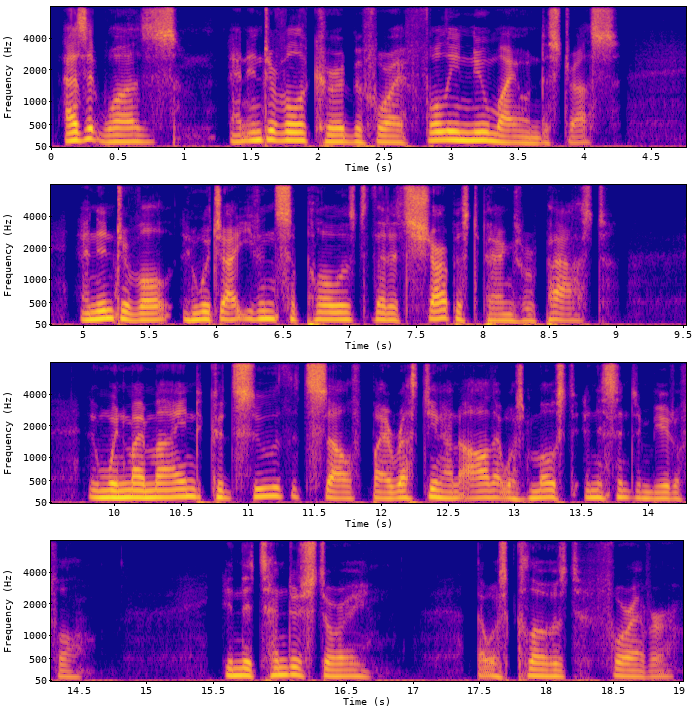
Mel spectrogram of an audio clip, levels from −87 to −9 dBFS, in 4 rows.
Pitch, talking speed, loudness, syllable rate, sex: 145 Hz, 165 wpm, -21 LUFS, 5.2 syllables/s, male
